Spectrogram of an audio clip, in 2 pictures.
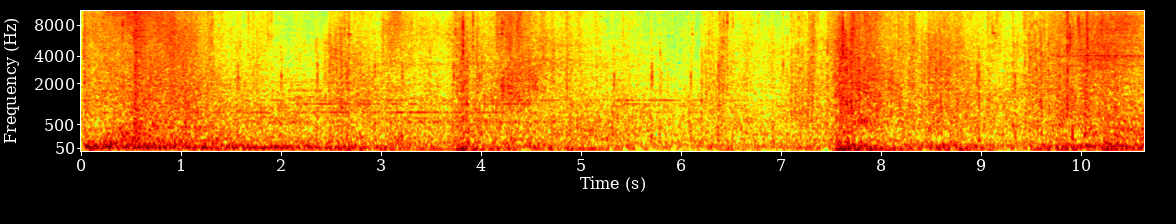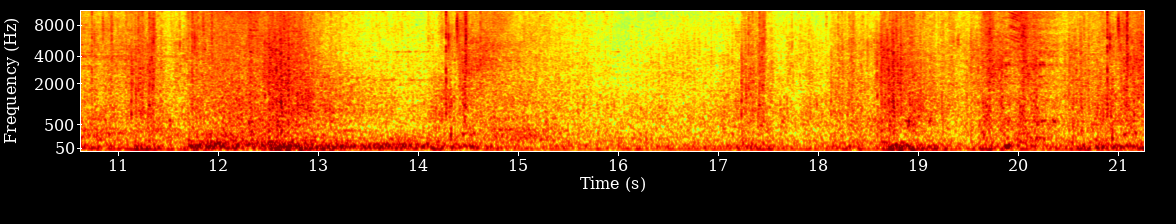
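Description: Footsteps tread on soft, squelching ground.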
